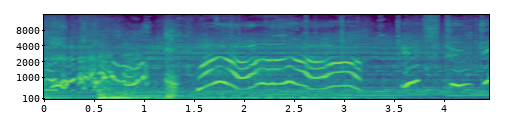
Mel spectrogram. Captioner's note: children giggling; snorts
